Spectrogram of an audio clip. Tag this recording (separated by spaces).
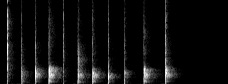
applause clap clapping hands person single singular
